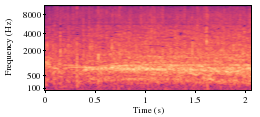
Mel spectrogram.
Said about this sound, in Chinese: 你那个掌声太少了，掌声掌声掌声掌声掌声掌声掌声掌声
